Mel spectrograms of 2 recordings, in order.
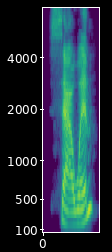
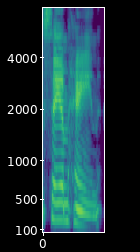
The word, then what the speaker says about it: Samhain: they celebrated a holiday called sawin and it is spelled s a m h a i n it looks like Sam Hayne and while doing the research I don't know how many times I said Sam Hayne in my head while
